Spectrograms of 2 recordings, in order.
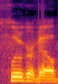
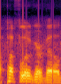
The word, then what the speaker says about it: Pflugerville: name is uhflugerville dude I'm gonna say it like that purposely I know it's flugerville but now puff lugerville dude ISD Middle School whose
